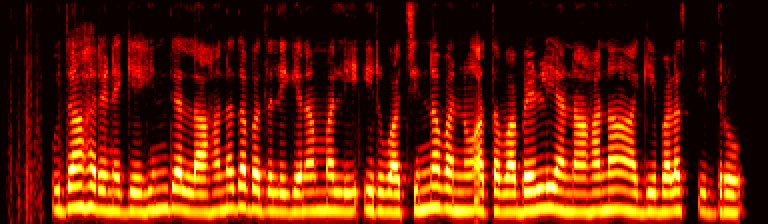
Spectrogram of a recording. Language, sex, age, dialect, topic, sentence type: Kannada, female, 25-30, Coastal/Dakshin, banking, statement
